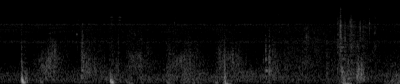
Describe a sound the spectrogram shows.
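Boots crunch on dry dirt.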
